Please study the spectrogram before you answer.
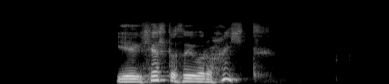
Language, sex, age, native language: Icelandic, male, 50-59, Icelandic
